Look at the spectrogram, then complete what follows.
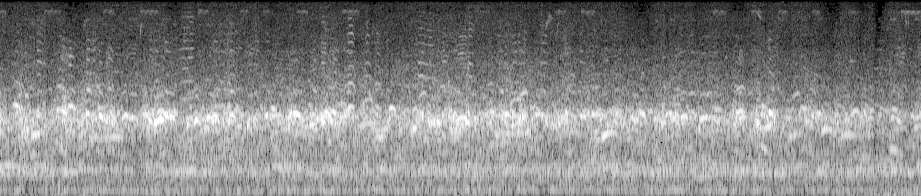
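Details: A feeding flock of Canada geese keeps up continuous overlapping nasal honks and chatter, with crickets or grasshoppers giving a faint high hum behind.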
